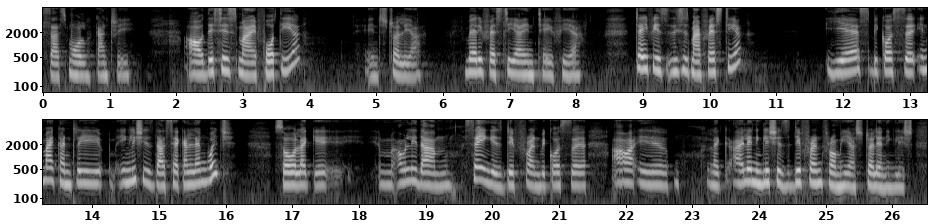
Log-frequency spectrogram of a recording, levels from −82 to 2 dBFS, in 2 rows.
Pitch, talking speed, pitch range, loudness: 215 Hz, 130 wpm, 195-235 Hz, -23 LUFS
